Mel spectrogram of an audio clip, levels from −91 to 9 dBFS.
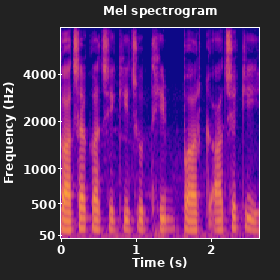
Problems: constant background noise, continuous background conversations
